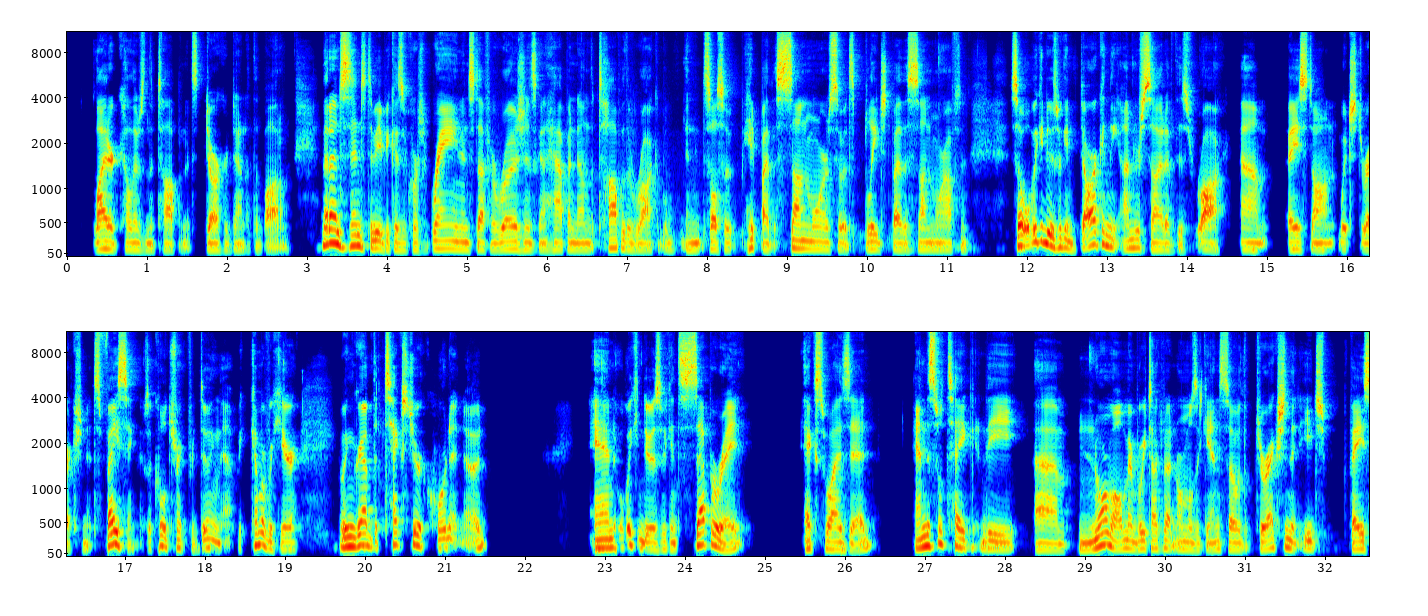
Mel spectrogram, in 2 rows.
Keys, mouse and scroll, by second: 12.1 middle click, 12.7 middle click, 13.3 middle click, 14.0 middle click, 14.3 middle click, 14.7 middle click, 15.1 middle click, 15.5 middle click, 17.0 click, 17.3 middle click, 17.9 shift+a, 23.0 click, 23.2 shift+a, 24.8 Down, 26.5 click, 28.9-30.8 drag.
